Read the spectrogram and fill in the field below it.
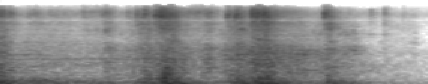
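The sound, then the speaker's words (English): A car engine, low on gas and filled with leftover Gatorade, rumbles and sputters in a few uneven bursts, then loses power and fades out as the car dies on a gravel road. No one speaks. “Now my car is dying, and I'm thirsty for some Glacier Freeze.”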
